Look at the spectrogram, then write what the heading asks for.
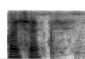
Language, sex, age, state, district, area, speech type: Assamese, male, 30-45, Assam, Majuli, urban, conversation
